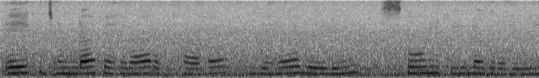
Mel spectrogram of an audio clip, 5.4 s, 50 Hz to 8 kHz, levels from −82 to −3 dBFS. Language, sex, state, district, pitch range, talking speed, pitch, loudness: Hindi, female, Haryana, Charkhi Dadri, 215-235 Hz, 135 wpm, 225 Hz, -16 LUFS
